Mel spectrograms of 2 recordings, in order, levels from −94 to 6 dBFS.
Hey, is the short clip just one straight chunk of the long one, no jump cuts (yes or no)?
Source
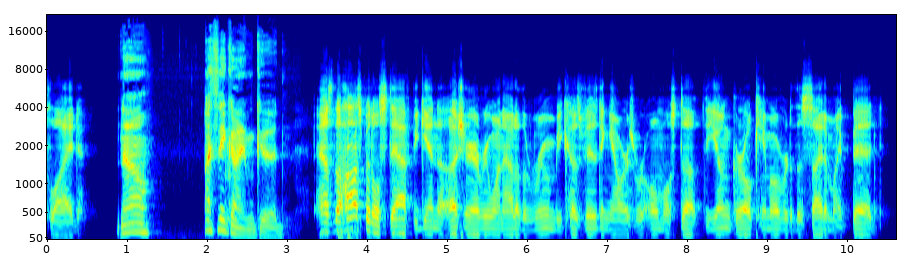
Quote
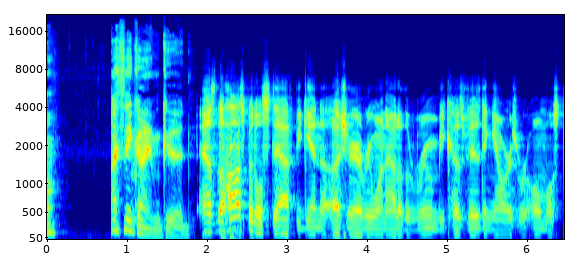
no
